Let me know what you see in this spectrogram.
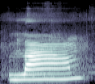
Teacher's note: জিহ্বার আগা উপরের দাঁতের গোড়ার সাথে লাগায় কি উচ্চারণ হবে?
